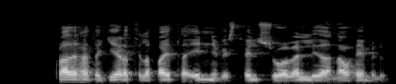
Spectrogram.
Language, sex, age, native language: Icelandic, male, 50-59, Icelandic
